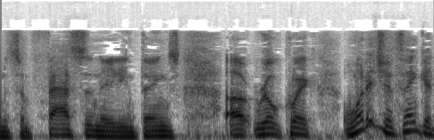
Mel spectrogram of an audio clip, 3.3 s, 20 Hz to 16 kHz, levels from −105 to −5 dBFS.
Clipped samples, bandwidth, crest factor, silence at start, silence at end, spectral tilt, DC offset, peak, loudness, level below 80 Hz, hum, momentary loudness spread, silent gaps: under 0.1%; 8 kHz; 14 dB; 0 s; 0 s; -5.5 dB/octave; under 0.1%; -2 dBFS; -16 LUFS; -28 dBFS; none; 4 LU; none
